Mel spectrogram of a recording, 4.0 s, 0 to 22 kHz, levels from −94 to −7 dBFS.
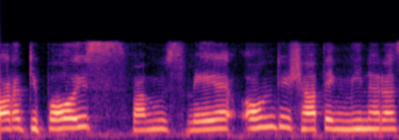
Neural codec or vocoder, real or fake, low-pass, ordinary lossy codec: codec, 16 kHz, 1.1 kbps, Voila-Tokenizer; fake; 7.2 kHz; Opus, 32 kbps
